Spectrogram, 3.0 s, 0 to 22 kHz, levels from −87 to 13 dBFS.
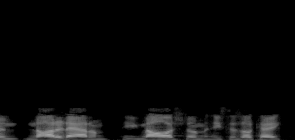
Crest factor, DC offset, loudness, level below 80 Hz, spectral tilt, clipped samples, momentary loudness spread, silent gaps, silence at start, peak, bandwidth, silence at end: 18 dB; under 0.1%; -33 LUFS; -84 dBFS; -5.5 dB/octave; under 0.1%; 16 LU; none; 0 s; -16 dBFS; 5.2 kHz; 0.2 s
